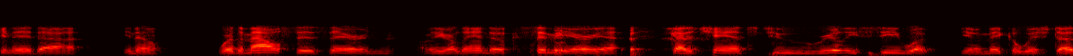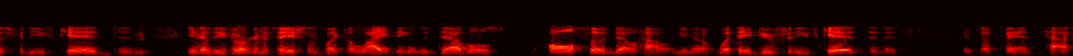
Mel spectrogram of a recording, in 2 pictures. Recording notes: A SPECIAL CALL IN GUEST!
